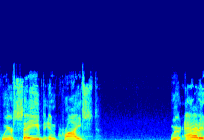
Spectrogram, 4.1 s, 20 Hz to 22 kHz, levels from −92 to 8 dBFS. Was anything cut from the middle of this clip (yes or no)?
no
